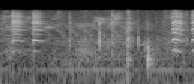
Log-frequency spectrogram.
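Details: Young male hand-fed Timneh grey parrot chick honking during morning feeding: short, nasal, harmonic honks in bursts near the start and again at the end, with faint music and soft noises between.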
